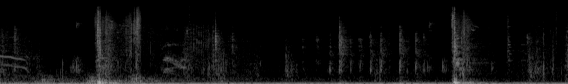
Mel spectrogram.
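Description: A bow releases an arrow with a sharp thwack.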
